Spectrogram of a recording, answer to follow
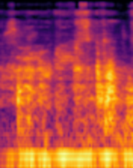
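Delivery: breathy whisper; whispered aside. A narrator's reading. Narrator whispers to the listening kids. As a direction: whisper it like a secret.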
